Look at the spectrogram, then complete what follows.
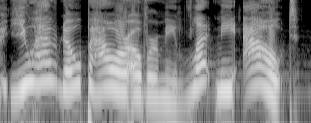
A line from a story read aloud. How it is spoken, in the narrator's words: screamed at the top of my lungs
